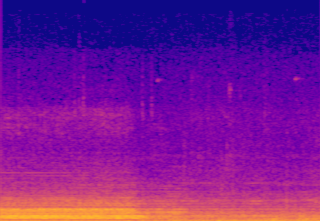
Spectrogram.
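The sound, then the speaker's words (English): A passenger train running along the coastline rolls along the tracks with a loud, steady low rumble, its horn sounding for the first second and a half before only the continuous rolling noise remains. “That built environment threatened by rising seas includes oceanfront homes, roads, piers, power plants, and this very train I'm riding on.”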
